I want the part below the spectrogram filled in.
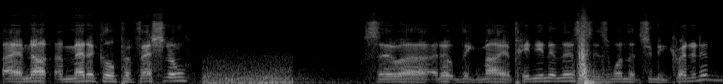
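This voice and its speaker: At a moderate pace, a raspy, put-on character voice comes with long, frequent pauses. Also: man, medium pitch for a man. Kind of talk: comic courtroom roleplay. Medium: game stream. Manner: cocky, heckling.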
